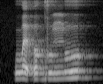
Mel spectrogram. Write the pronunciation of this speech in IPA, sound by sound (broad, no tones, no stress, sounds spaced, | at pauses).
w ə ʔ o ɡ u ŋ u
